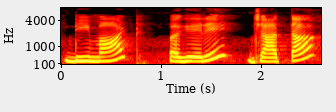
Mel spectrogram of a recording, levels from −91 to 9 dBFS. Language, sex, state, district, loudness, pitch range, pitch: Hindi, female, Maharashtra, Mumbai Suburban, -14 LUFS, 220-245 Hz, 225 Hz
